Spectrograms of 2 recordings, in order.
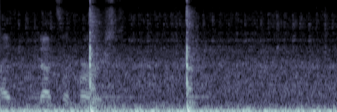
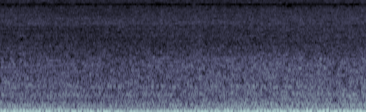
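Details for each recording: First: Rare RV engine backfiring on throttle lift-off: two sharp, loud cracks about three-quarters of a second apart over a low engine drone; the cause is unconfirmed. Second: Rare RV petrol engine after new batteries and a new starter, having earlier acted as if locked up, finally starts and runs: a steady, even low rumble with no misses, knocks or stumbles; sounds healthy.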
